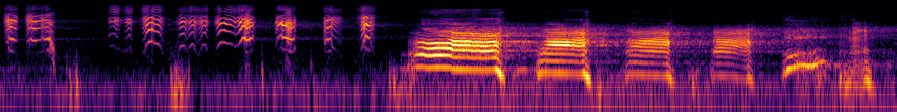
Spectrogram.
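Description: A mouse squeaks: a quick patter of tiny high chirps, then a run of five or six longer, loud, wavering squeals, alone with no talking.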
